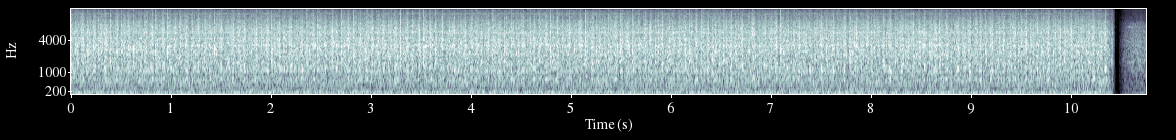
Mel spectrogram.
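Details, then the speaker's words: 1979 Ford F150 351M V8 idling with an uneven, stumbling miss; two spark plug wires may have been swapped, corrected by rechecking the firing order. "Alright, well, we fired it up and it still had a miss, so we went back to square one and we're checking our firing order. We have kind of monkeyed around with the wires, we meaning me, and I think I may have had two of them switched, but we got those straightened out."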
